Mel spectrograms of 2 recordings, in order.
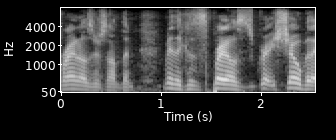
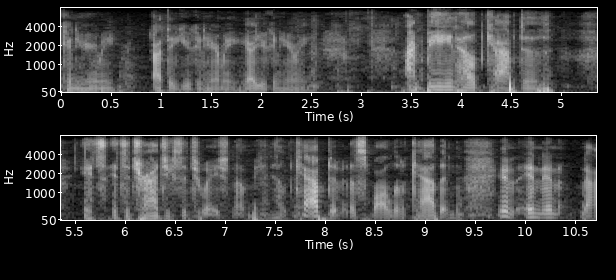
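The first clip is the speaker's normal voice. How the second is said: very soft hushed whisper with barely any voice; 9 semitones lower, 11 dB quieter than usual. Answering question eleven, where do you live, so they can't hear, whispering. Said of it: "I have to whisper this".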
